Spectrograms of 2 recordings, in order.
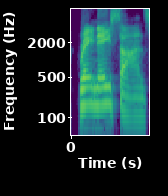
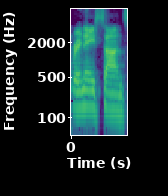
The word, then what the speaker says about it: Renaissance: That's your word, and my dad pronounces it Renaissance as well. Yeah. That's the British pronunciation.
